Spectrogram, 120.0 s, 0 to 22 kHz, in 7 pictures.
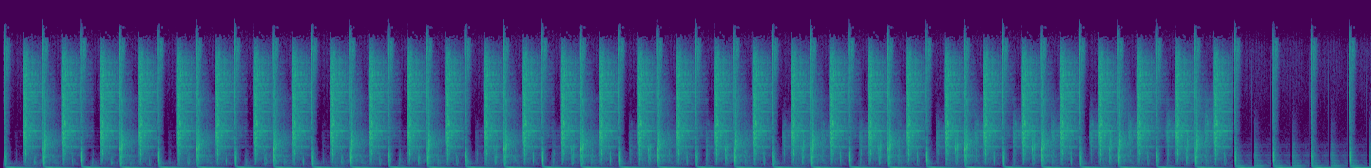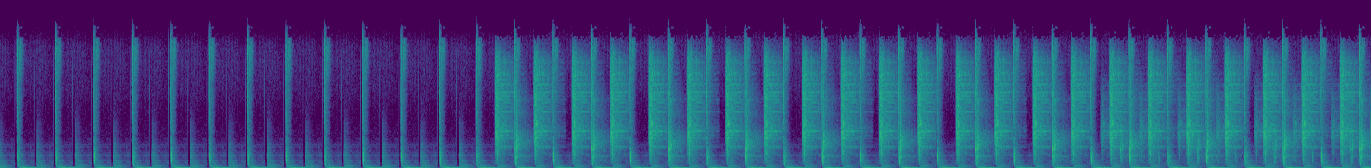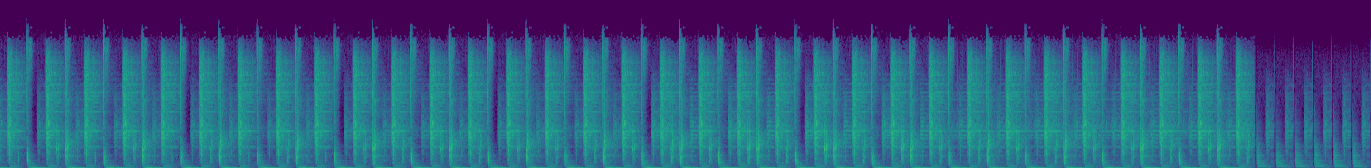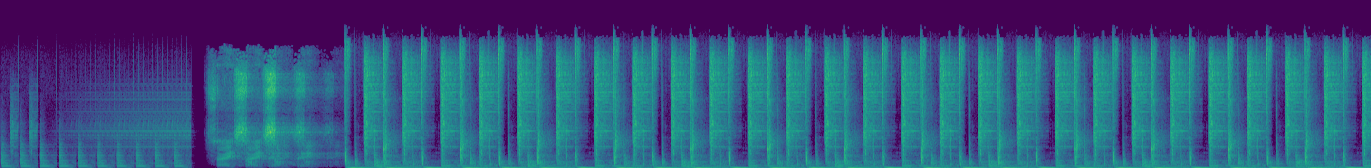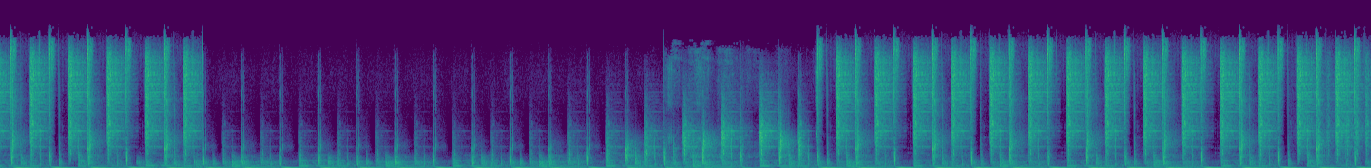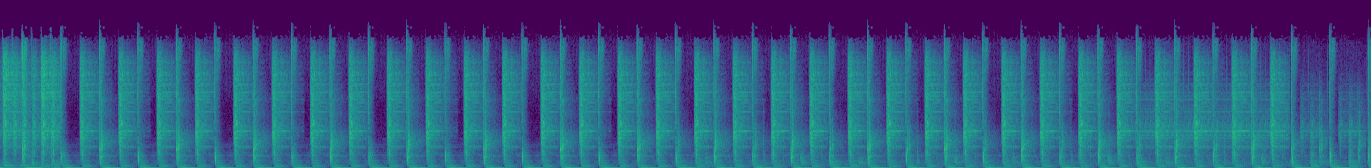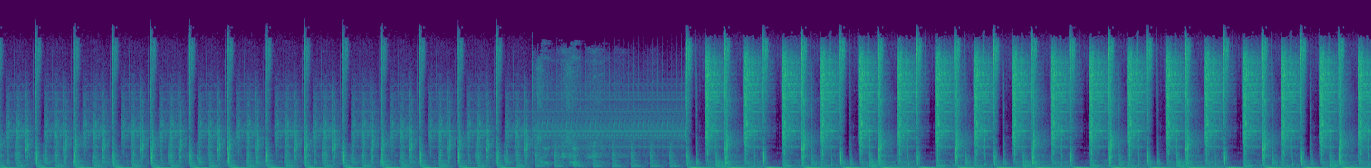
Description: Genre Tech House BPM 125
Club Mix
